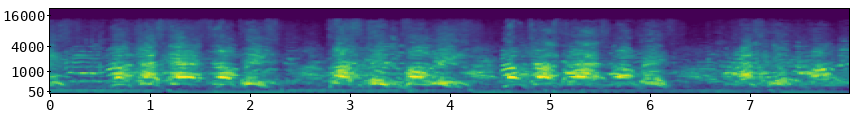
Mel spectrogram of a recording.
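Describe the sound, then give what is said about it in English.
A protest crowd chants loudly in the streets of Minneapolis, marching against police, with many voices shouting a repeated slogan in steady rhythmic bursts throughout. “Protesters filled the streets of Minneapolis, marching for several hours, chanting, "No justice, no peace, prosecute the police."”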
